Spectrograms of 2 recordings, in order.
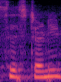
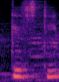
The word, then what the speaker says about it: cisternae: This is cisternae. Do not pronounce this as Christie, because Christie is a structure which is present.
